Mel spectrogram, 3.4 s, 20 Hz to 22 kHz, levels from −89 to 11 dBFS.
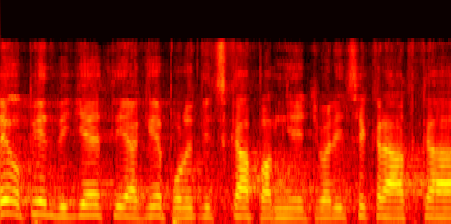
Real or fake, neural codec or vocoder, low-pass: fake; vocoder, 22.05 kHz, 80 mel bands, Vocos; 9.9 kHz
